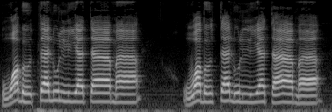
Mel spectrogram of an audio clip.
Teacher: یہ با ساکن ہے اس لیے اس پہ قلقلہ کیجئے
